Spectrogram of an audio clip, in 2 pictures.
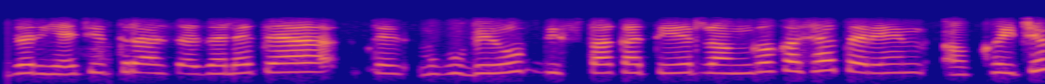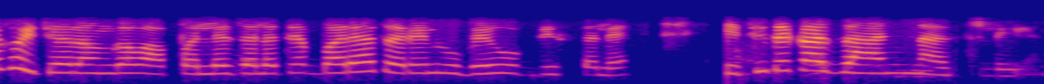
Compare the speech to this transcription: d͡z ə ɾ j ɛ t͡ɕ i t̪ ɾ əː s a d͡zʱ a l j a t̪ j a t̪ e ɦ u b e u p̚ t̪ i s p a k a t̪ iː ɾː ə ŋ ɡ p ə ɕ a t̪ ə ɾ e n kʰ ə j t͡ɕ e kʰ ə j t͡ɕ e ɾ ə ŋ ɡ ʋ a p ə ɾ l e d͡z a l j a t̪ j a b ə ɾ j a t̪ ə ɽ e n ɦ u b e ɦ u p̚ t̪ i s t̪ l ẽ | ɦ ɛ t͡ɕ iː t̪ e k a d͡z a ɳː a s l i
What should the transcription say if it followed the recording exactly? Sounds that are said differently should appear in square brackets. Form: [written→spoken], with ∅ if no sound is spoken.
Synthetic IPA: d͡z ə ɾ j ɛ t͡ɕ i t̪ ɾ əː s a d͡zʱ a l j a t̪ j a t̪ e ɦ u b e u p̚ [t̪→d̪] i s p a k a t̪ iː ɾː ə ŋ ɡ [p→k] ə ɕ a t̪ ə ɾ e n kʰ ə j t͡ɕ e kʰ ə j t͡ɕ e ɾ ə ŋ ɡ ʋ a p ə ɾ l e d͡z a l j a t̪ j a b ə ɾ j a t̪ ə [ɽ→ɾ] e n ɦ u b e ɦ u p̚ [t̪→d̪] i s t̪ l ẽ | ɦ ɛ t͡ɕ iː t̪ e k a d͡z a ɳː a s l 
